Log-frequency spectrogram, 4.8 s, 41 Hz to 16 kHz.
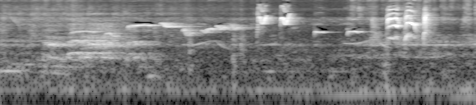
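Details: Oriental magpie-robin in Thailand, a wild bird come to a cage, recorded 15 February 2021: smooth whistled notes gliding between mid and high pitches, followed by sharp, scratchy high chirps in quick bursts near the end.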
